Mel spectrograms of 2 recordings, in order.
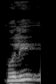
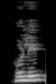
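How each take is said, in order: First: புலி with a light tongue-tip l; புலி, l not curled; correct ல. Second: புலி with l curled into ள; புலி with thick retroflex l; wrong ல. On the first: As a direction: say புலி with plain clear l. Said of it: "என்பது சரி". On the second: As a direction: say புலி like புளி. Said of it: "என்பது தவறு". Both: Shown as a demonstration.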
